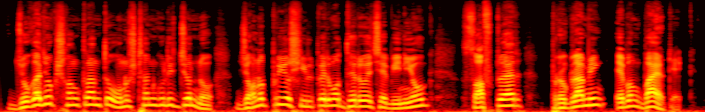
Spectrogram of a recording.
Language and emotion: Bengali, neutral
